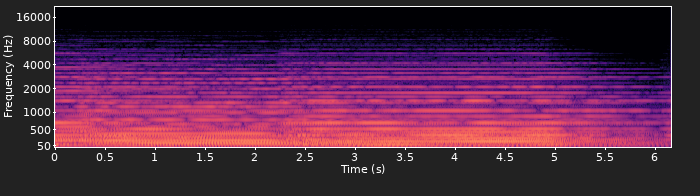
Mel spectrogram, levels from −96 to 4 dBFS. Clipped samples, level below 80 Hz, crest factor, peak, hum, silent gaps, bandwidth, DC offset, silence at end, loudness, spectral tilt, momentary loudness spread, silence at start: under 0.1%; -38 dBFS; 12 dB; -10 dBFS; none; none; 6.6 kHz; under 0.1%; 0 s; -24 LUFS; -8.5 dB/octave; 9 LU; 0 s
